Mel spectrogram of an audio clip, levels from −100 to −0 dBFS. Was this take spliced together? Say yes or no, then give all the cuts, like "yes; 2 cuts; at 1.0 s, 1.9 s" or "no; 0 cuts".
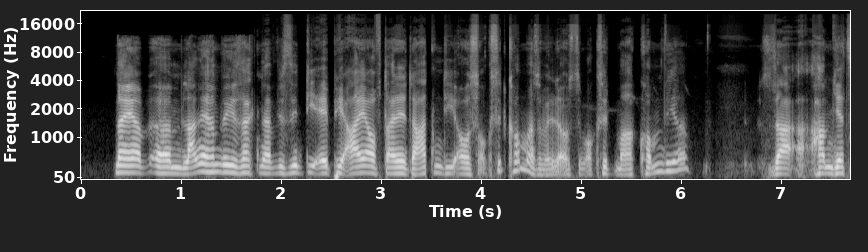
no; 0 cuts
